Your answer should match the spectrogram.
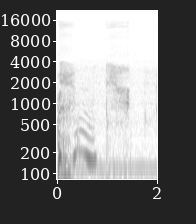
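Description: A person's quiet, breathy voice in a pause between words: a breath or whispered sound at the start, a faint short murmur, and another breath about a second in. A steady hum runs underneath.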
